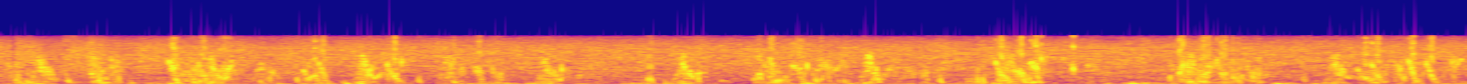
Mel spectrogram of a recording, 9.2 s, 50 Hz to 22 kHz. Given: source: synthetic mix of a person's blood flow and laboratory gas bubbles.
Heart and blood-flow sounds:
Doppler ultrasound of blood flow; precordium
0.05-0.23 s: bubbles
0.39-0.49 s: bubbles
0.54-0.79 s: bubbles
1.03-1.48 s: bubbles
1.59-1.74 s: bubbles
1.82-2.09 s: bubbles
2.25-2.56 s: bubbles
2.58-2.67 s: bubbles
2.78-2.92 s: bubbles
2.94-3.18 s: bubbles
3.48-3.55 s: bubbles
4.01-4.12 s: bubbles
4.33-4.42 s: bubbles
4.68-5.33 s: bubbles
5.75-5.92 s: bubbles
6.02-6.55 s: bubbles
6.67-6.75 s: bubbles
7.27-7.95 s: bubbles
8.12-8.21 s: bubbles
8.45-9.16 s: bubbles
From the record:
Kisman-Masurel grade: 343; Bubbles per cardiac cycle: rolling drumbeat, 9 or more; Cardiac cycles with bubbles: 100%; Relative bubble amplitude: loud (0.450 to 0.775); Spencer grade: 3 (all of the cardiac periods contain showers or single bubble signals, but not dominating or overriding the cardiac motion signals); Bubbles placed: only in the low amplitude regions of the cardiac cycle

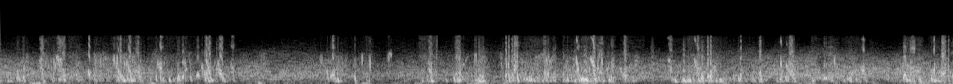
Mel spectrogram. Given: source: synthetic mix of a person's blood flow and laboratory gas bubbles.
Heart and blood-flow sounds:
Doppler ultrasound of blood flow; subclavian vein
0.00-0.33 s: bubbles
0.38-2.38 s: bubbles
3.19-3.48 s: bubbles
3.51-3.74 s: bubbles
3.87-3.95 s: bubbles
4.19-4.37 s: bubbles
4.41-4.89 s: bubbles
4.99-5.58 s: bubbles
5.63-6.46 s: bubbles
6.67-7.66 s: bubbles
7.74-8.00 s: bubbles
8.10-8.71 s: bubbles
9.00-9.53 s: bubbles
From the record:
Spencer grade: 4 (maximum detectable bubble signal sounding continuously throughout systole and diastole of every cardiac period, and overriding the amplitude of the normal cardiac signals); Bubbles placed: anywhere in the cardiac cycle

